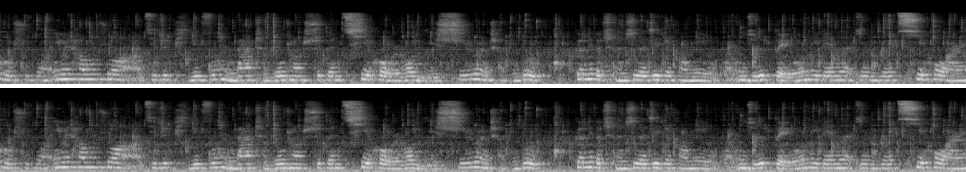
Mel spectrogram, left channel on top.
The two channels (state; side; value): noise; right; hum, 11 dB below the sound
